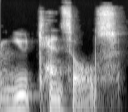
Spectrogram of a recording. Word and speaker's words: utensil: not utensils but utensils now we have a word with three syllables we stress the second syllable utensils again the third syllable is not stressed so we cannot say ill we have to say o utensil one utensil and two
